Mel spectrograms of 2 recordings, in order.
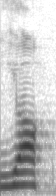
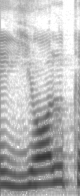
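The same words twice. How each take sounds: First: यॉक with the vowel straight into K; silent L. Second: यॉल्क with a clear L before the K; L wrongly sounded. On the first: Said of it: "यॉक पढ़ेंगे". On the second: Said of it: "यॉल्क नहीं पढ़ेंगे". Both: Shown as a demonstration.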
